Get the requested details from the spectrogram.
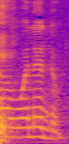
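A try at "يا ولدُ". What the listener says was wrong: या वलदु, या वलदो, लंबा खींच कर नहीं, या वलदो नहीं, या वलदो नहीं, या वलदु।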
